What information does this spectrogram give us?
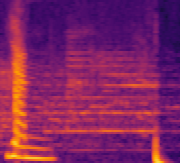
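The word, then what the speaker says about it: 人: Yan. Yan. This word is pronounced with a falling tone.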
